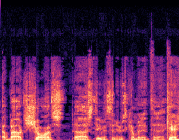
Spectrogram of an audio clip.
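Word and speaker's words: Sean Stephenson: And we got Sean Stevenson?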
